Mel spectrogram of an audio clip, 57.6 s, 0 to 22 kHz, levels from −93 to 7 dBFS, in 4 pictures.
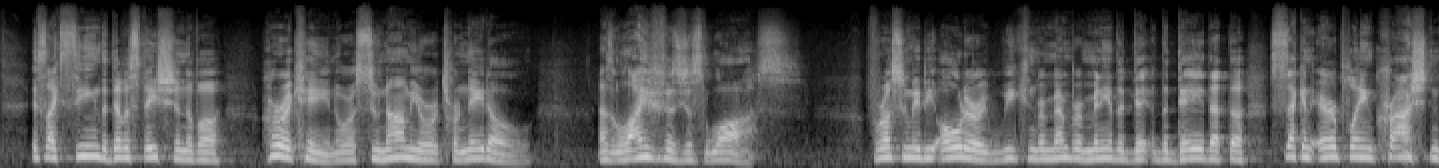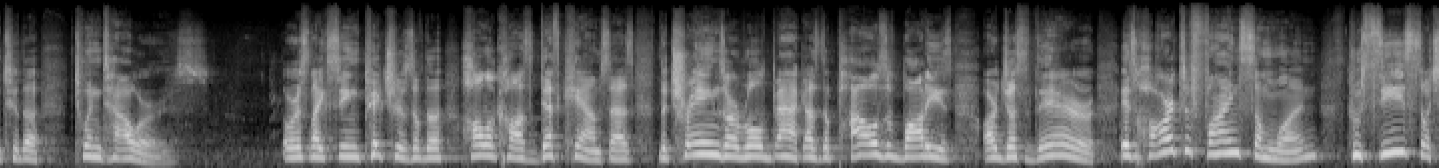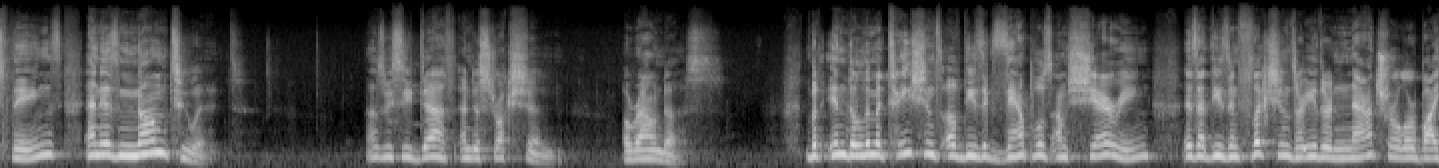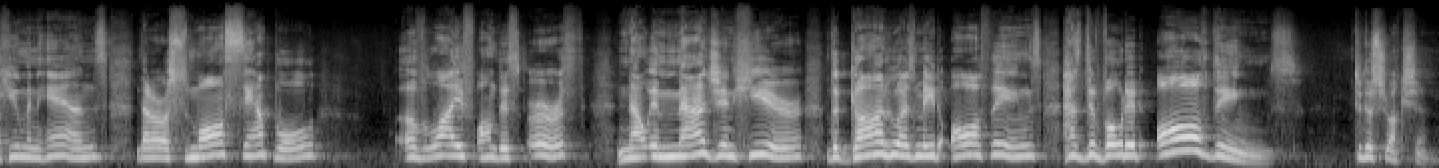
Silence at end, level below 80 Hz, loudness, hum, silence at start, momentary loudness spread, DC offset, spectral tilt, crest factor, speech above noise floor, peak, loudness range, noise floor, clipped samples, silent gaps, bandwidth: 0.1 s; -72 dBFS; -20 LUFS; none; 0.35 s; 11 LU; under 0.1%; -3.5 dB/octave; 20 dB; 42 dB; -2 dBFS; 6 LU; -63 dBFS; under 0.1%; none; 18 kHz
